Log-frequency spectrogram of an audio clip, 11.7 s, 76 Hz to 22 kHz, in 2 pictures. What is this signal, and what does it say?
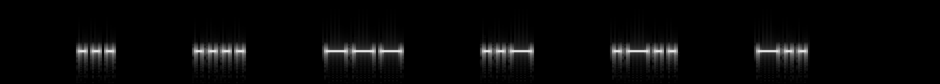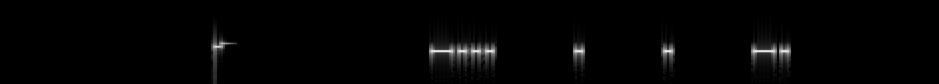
Morse code, heard as a keyed tone, about 27 wpm, spaced as for 13 wpm, 700 Hz. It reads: SHOULD BEEN
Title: 4x Character Spacing - Top 300 Words - 28wpm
